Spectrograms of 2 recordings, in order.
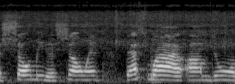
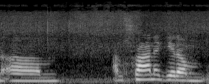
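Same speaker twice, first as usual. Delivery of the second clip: normal talking voice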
